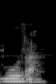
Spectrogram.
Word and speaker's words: murah: Even expensive and cheap, we call it mahal and mura. Seriously? Yeah. But in Indonesian, mura is spelled as MURAH, right?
